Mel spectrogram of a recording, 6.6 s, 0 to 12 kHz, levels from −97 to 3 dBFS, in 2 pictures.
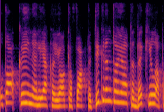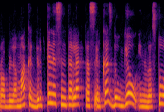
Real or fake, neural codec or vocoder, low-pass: fake; vocoder, 24 kHz, 100 mel bands, Vocos; 10.8 kHz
